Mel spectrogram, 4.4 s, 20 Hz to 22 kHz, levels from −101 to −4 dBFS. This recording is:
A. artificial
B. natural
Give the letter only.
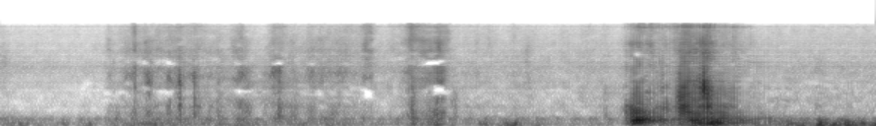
A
